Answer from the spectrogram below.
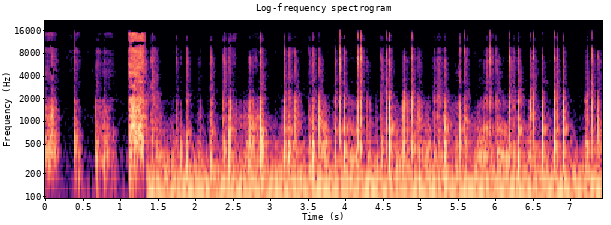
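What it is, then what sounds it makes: Leather-trimmed canvas handbag. Long fingernails tap and scratch the tan smooth leather base band of a medium, hollow handbag with a plaid canvas body. A few soft scratches open the clip, then quick, uneven dull taps continue over a steady low hum.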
